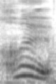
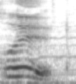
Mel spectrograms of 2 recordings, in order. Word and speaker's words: rue: going to compare is the R sound here. So if we pronounce it here, this one is rue, which means street. This means street here, rue. As we already said, this one is a frictional one. Down our throat is rue, like here.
